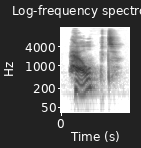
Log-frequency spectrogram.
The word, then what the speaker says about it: helped: So a few examples are walked, helped, washed, and danced. Can you hear the t at the end of these words? Again, even though these words are spelled with an ed, they are pronounced with a t sound.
